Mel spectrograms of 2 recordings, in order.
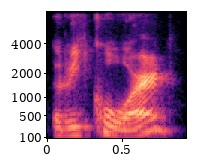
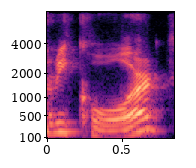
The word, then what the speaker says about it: record: unnoticeable but it's there it's more visible in the two words contact I have his contact I will contact you and in the word record I have the record or I will record or and I have the record Okay.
